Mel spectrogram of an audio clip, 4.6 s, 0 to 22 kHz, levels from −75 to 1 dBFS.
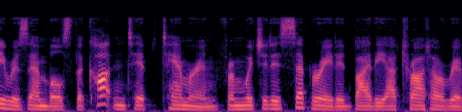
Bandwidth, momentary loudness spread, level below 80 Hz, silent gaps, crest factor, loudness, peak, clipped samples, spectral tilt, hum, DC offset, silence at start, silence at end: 12 kHz; 8 LU; -52 dBFS; none; 18 dB; -25 LUFS; -6 dBFS; under 0.1%; -5 dB/octave; none; under 0.1%; 0 s; 0 s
